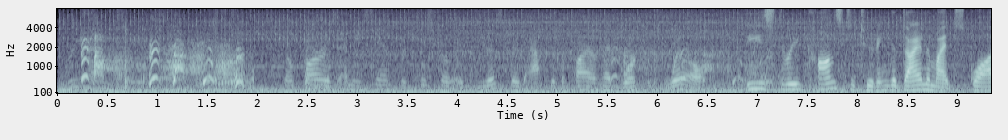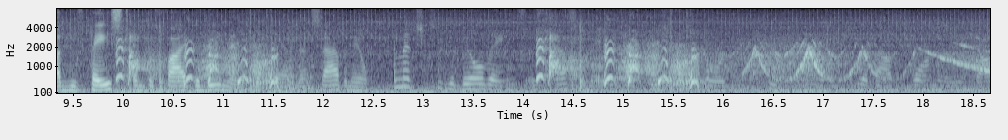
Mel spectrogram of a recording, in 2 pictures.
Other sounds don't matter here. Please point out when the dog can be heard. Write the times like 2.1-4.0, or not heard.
0.2-2.0, 5.5-7.3, 9.9-11.7, 14.1-15.8.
